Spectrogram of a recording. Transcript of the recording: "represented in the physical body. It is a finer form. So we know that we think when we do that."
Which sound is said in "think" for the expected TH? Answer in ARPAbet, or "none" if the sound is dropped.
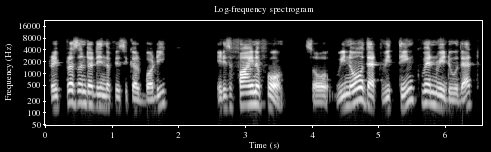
T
